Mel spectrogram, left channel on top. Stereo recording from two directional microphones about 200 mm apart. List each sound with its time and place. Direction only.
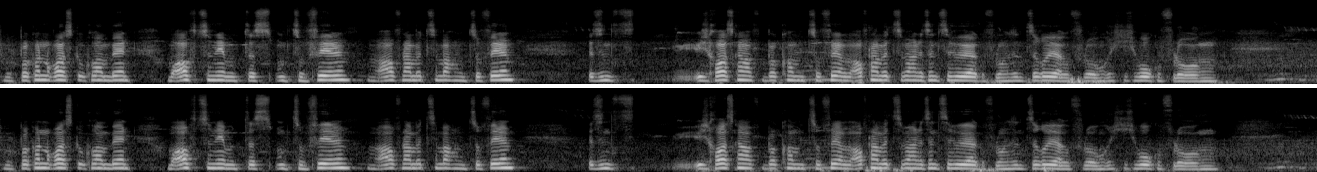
0.2 s speech: 20° right (ahead or behind)
6.9 s speech: 20° right (ahead or behind)
11.7 s speech: 5° right (ahead or behind)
